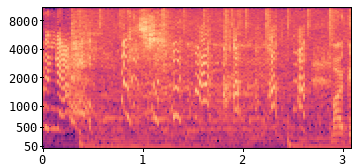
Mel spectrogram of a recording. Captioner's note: laughter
